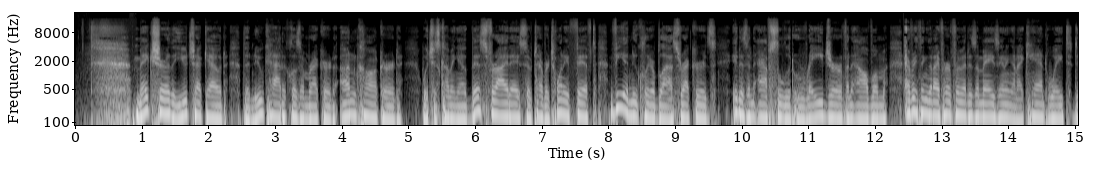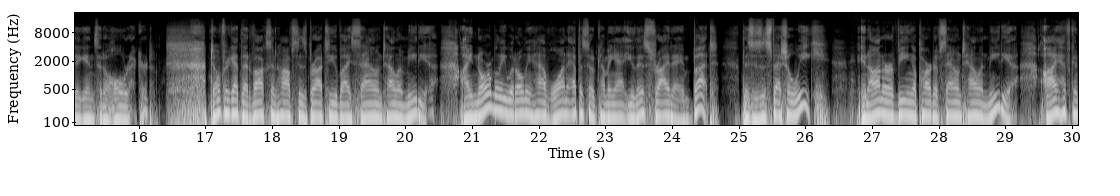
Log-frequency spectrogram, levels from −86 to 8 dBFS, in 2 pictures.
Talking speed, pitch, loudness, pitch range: 185 wpm, 120 Hz, -17 LUFS, 110-135 Hz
